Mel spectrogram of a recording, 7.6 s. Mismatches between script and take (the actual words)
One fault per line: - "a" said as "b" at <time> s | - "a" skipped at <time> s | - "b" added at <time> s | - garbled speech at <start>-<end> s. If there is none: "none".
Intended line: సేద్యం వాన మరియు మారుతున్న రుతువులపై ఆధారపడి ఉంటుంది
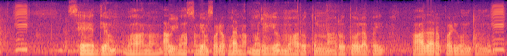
- garbled speech at 2.4-3.7 s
